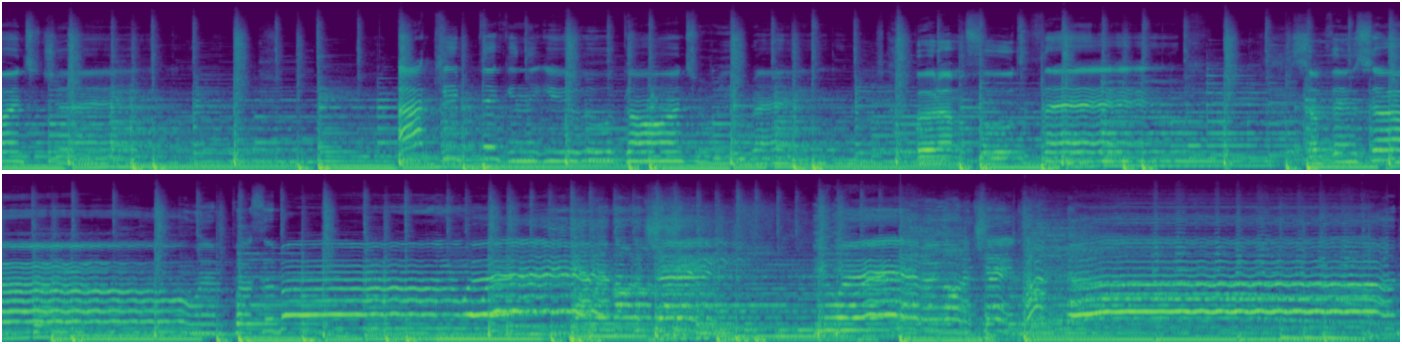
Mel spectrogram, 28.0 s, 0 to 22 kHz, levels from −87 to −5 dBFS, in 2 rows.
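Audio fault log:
18.33 to 22.97 s, doubled audio track: a full-band copy of the sound trails the original by about a fifth of a second, roughly 5 dB quieter, with no decay or room colour, and it starts and stops abruptly, likely a second capture path or an edit holding two copies out of step.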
